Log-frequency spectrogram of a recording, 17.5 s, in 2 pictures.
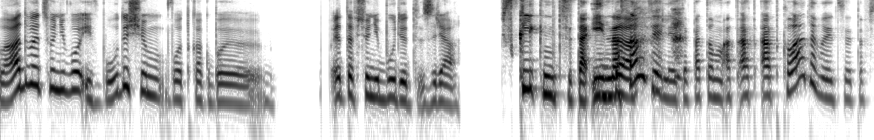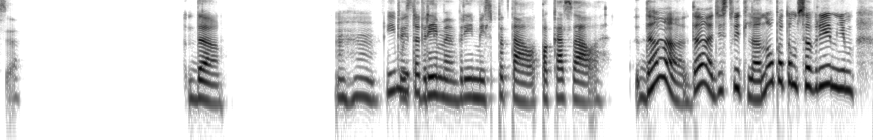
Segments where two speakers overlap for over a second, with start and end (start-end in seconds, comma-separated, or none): none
